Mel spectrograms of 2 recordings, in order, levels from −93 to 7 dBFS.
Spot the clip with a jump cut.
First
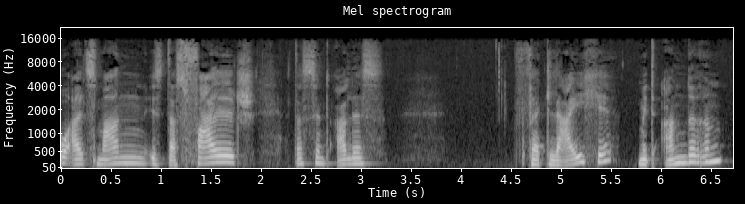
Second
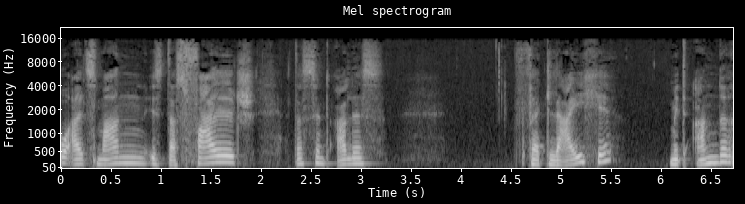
first; 1 cut; at 5.6 s

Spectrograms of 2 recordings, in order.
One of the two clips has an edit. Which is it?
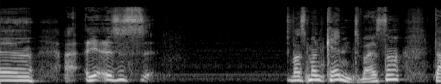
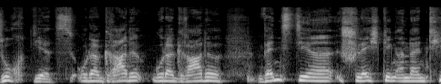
first; 1 cut; at 2.9 s

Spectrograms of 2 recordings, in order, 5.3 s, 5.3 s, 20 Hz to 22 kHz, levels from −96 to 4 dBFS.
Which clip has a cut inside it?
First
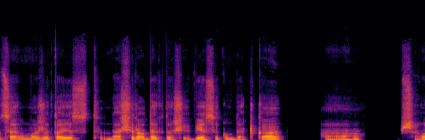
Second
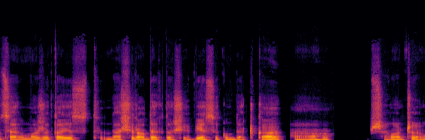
second; 1 cut; at 3.6 s

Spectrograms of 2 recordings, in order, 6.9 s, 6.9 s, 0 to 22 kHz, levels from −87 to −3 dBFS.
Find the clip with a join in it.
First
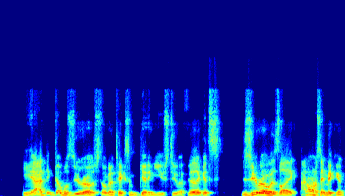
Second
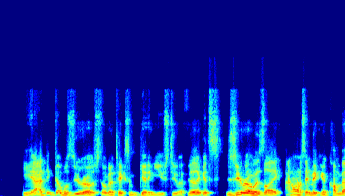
second; 1 cut; at 4.5 s

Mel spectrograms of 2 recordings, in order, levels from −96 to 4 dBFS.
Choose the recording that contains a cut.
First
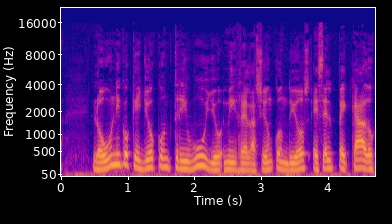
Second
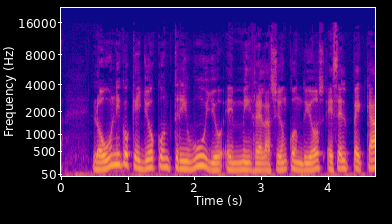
first; 1 cut; at 2.4 s

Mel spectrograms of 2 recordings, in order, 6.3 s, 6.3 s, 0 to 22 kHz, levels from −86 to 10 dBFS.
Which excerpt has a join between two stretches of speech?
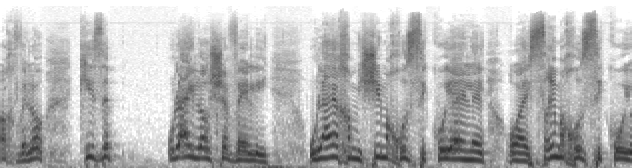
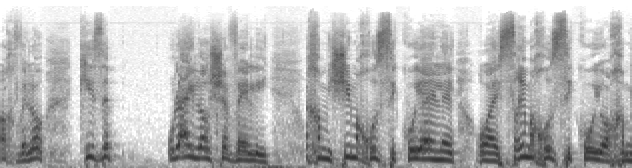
second; 1 cut; at 3.1 s

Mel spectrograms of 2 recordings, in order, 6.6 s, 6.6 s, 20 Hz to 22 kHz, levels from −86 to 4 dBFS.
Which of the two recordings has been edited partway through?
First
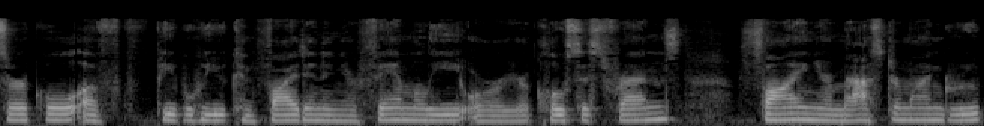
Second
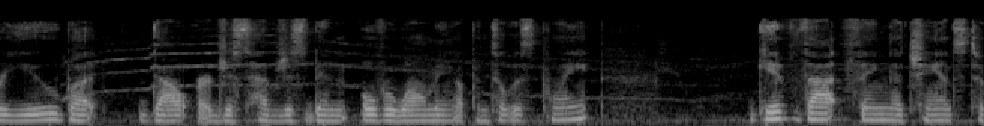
second; 1 cut; at 1.0 s

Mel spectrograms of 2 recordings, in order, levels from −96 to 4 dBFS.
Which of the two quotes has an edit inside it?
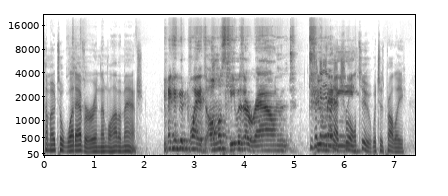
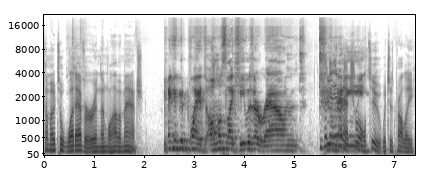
first; 1 cut; at 3.6 s

